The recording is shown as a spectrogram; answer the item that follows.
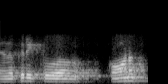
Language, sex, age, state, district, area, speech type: Odia, male, 60+, Odisha, Khordha, rural, conversation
